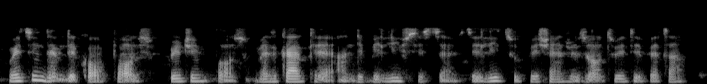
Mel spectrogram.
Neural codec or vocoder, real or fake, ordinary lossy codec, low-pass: vocoder, 22.05 kHz, 80 mel bands, HiFi-GAN; fake; none; 5.4 kHz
